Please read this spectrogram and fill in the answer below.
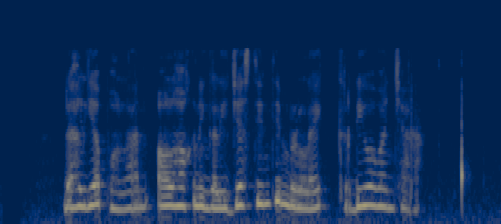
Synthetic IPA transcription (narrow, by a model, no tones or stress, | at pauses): daɦliapɔlanɔlɦɔk̚niŋɡalid͡ʒast̪int̪inbərlɛkːɨrdiwawaɲt͡ʃaɾa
